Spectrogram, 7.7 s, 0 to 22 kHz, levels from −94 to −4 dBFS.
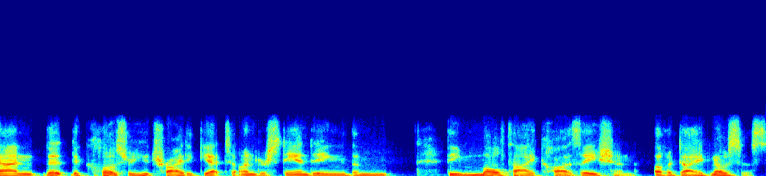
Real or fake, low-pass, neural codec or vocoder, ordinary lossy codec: real; 7.2 kHz; none; Opus, 16 kbps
